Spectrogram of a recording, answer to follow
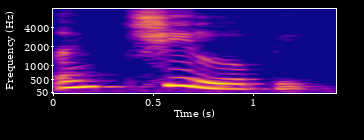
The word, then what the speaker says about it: antílope: Então, como no exemplo, antílope. Antílope. A sílaba tônica mais forte é o ti e está na penúltima sílaba, ok?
